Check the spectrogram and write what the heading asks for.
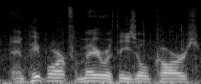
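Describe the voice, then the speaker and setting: A man's voice: mid-range voice, steady tone, fast talker. A man presenting a car in a casual, rambling walk-around, raising his voice over the wind outdoors. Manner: rambling, jumps between points. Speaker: car dealer presenting vehicles. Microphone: camera's built-in microphone. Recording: loud wind noise on camera microphone.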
